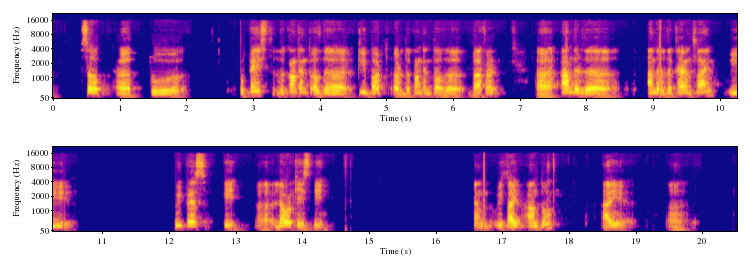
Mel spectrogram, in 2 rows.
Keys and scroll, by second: 11.8 Down, 17.4 p, 20.3 u.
